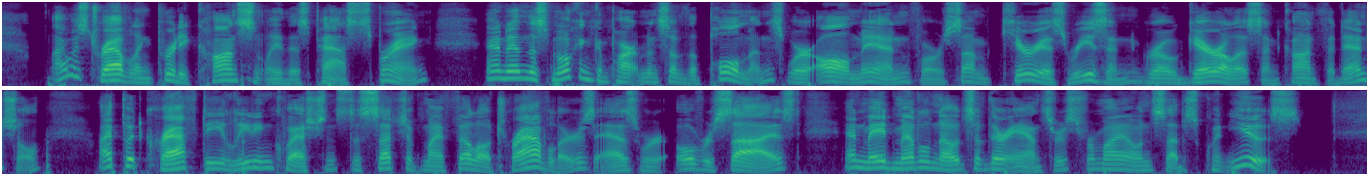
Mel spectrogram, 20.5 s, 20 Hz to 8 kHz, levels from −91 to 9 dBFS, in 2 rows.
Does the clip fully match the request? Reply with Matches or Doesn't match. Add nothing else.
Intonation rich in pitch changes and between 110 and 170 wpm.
Matches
